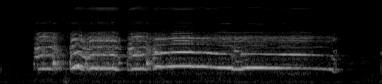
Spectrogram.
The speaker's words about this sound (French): Le jour se lève sur la ferme. Le coq chante.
